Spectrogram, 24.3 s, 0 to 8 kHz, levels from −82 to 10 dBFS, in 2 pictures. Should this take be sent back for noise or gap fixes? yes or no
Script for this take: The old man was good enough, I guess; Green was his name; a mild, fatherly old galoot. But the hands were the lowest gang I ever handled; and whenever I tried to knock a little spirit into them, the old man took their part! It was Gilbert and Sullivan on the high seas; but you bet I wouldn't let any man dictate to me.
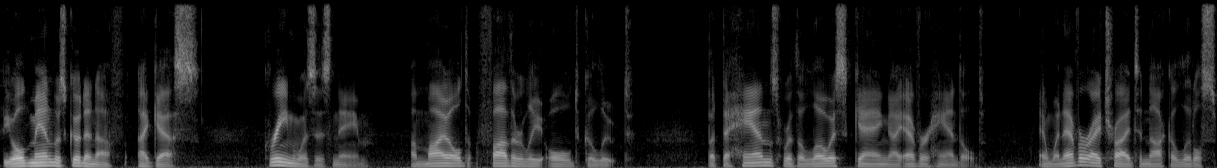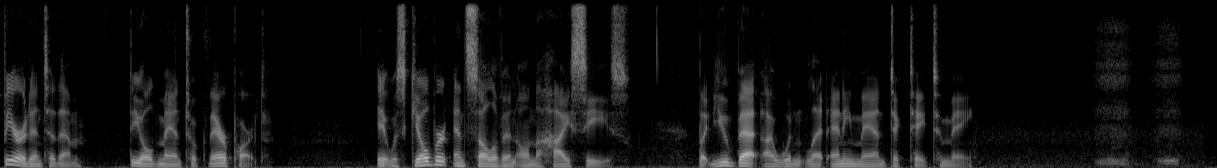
yes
